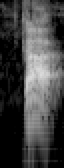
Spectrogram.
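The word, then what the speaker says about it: Skjodt: name at indiana something simon somebody assembly hall scott right yeah it's um the scott hall it's uh pronounced with the j yeah yeah it's silence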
